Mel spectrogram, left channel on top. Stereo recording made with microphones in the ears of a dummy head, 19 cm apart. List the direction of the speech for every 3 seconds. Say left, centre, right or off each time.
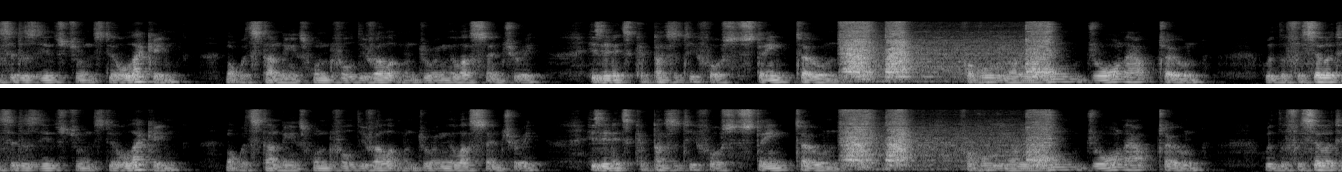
centre, right, right, right, right.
